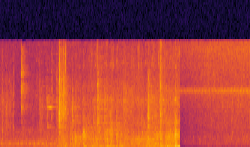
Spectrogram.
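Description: Electric garage door opener running after its wall keypad is pressed: a steady motor hum with the door rolling up along its tracks, growing louder, then cut off suddenly about three seconds in.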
